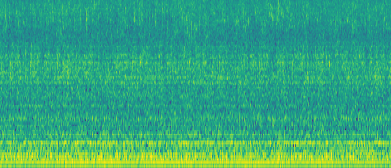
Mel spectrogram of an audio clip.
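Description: Steady room tone: a low hum with a fainter higher tone over an even hiss, with no separate sound rising above it.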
